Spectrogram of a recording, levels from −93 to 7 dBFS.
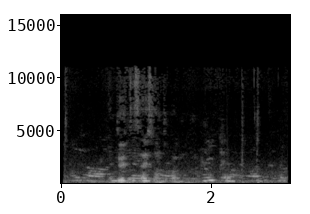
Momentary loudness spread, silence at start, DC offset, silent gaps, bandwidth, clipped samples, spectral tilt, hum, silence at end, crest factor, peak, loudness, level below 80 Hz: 14 LU; 0.05 s; under 0.1%; none; 11.5 kHz; under 0.1%; -6.5 dB/octave; none; 0 s; 20 dB; -14 dBFS; -35 LUFS; -60 dBFS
